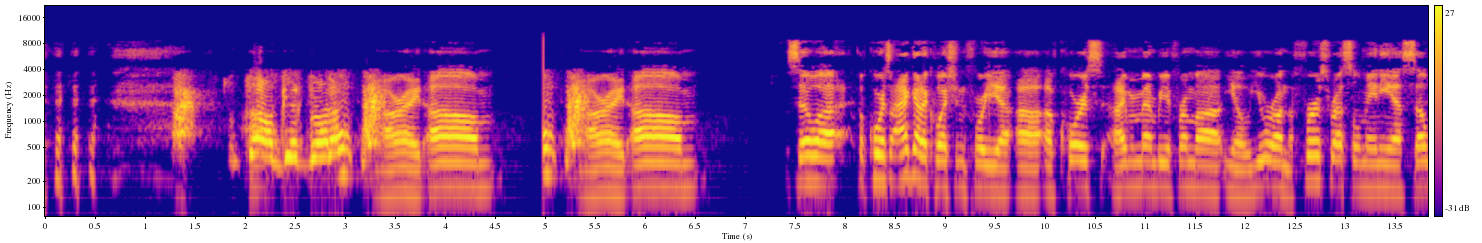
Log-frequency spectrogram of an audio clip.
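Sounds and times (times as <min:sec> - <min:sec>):
laughter: 0:00.0 - 0:01.0
speech: 0:00.0 - 0:06.6, 0:07.4 - 0:13.8
dogs barking and yelping: 0:01.2 - 0:01.7, 0:03.2 - 0:03.4, 0:05.1 - 0:05.5.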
